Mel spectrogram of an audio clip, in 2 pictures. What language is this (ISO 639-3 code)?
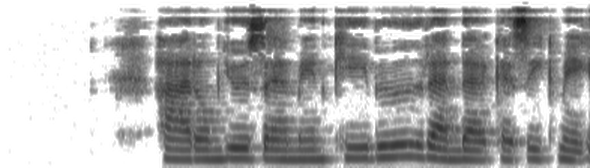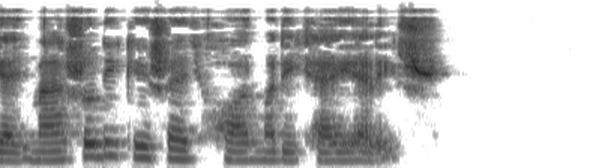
hun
